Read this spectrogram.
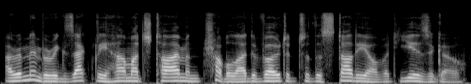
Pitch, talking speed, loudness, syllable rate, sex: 145 Hz, 215 wpm, -17 LUFS, 5.7 syllables/s, male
